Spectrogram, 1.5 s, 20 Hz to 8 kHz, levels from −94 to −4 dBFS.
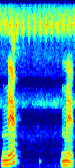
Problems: constant background noise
